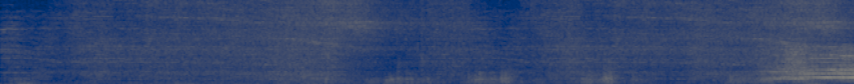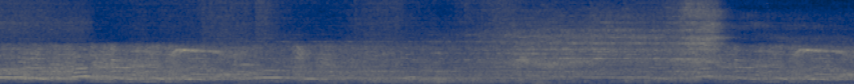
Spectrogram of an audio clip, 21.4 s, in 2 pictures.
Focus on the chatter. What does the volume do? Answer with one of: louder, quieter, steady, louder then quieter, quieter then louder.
quieter then louder.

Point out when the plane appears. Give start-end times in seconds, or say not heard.
0.0-21.3.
